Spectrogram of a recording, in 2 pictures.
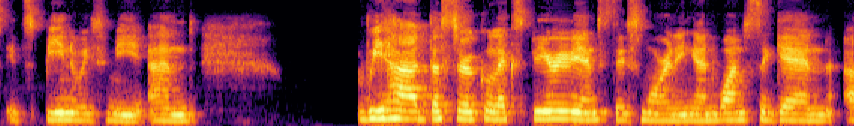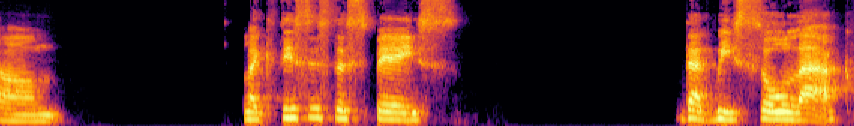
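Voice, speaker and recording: A woman raised in Finland, speaking as a panelist in a thoughtful, earnest and measured way. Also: on the low side, pushed and bright. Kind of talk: reflective panel talk.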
